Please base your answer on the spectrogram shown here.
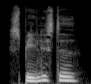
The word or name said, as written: Spillestedet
